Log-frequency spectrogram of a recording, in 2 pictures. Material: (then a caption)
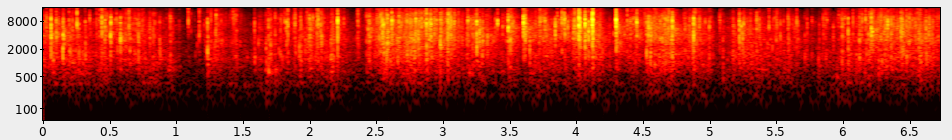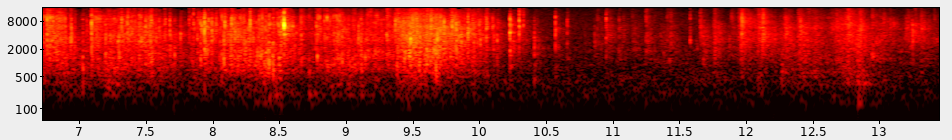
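Plastic. A sheet of clear plastic bubble wrap spread on a table is pressed, rubbed and handled by hands. The result is a dense, bright crinkling and crackling full of quick, irregular snaps, with almost no low end. It grows louder in the first few seconds and fades quieter toward the end.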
